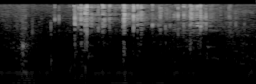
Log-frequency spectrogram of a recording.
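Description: Faint, scattered metallic jingling and rattling of many keys being shaken at once by an audience during a Bible teaching, rising in irregular bursts for a couple of seconds with no talking.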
